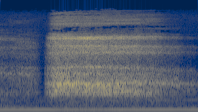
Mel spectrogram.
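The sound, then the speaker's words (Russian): One deep, steady breath during a guided breathing practice, a sustained airy rush lasting about a second and a half, set over a constant low electrical hum, with no voices. “Полный глубокий вдох через нос. Наполни грудную клетку и живот воздухом. Выдох через рот.”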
